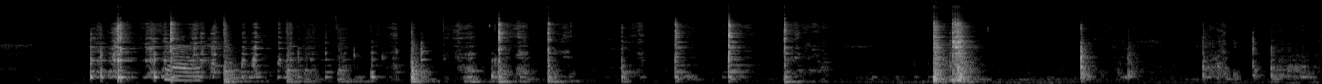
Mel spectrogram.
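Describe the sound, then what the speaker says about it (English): Homemade sauce is mixed into drained noodles in a pot, giving repeated scraping and clinking of a utensil against the metal in an uneven rhythm, close and fairly clear, with a brief word spoken. "Now I'm going to put my sauce, homemade sauce in, and mix it around"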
